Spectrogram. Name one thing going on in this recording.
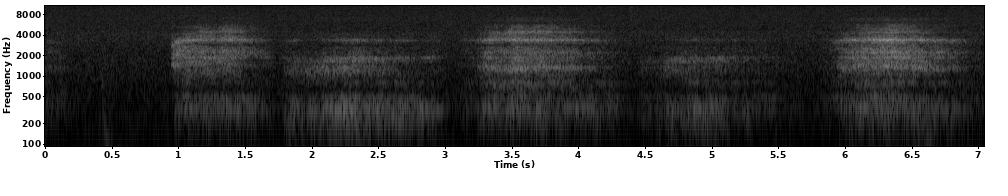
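A woman breathes out forcefully in a steady rhythm, close by.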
